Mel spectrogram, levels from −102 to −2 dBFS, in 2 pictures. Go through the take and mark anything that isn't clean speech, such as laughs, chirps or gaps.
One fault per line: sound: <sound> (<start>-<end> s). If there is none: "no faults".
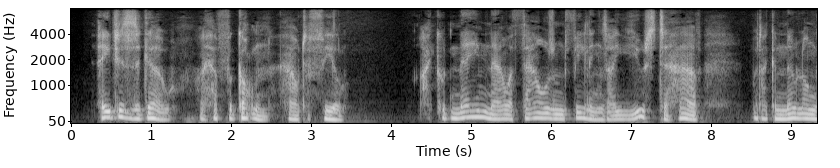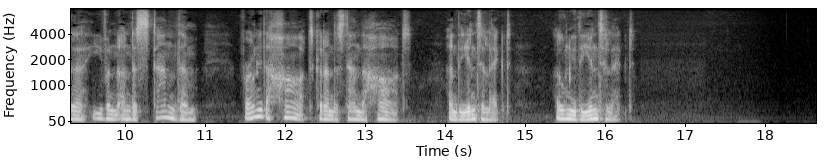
no faults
